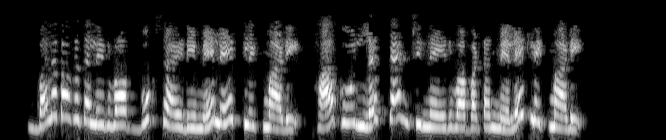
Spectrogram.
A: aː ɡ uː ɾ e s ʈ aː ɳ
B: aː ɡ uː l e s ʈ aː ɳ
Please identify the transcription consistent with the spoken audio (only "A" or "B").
B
